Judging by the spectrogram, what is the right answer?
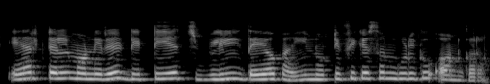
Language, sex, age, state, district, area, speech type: Odia, female, 18-30, Odisha, Kalahandi, rural, read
